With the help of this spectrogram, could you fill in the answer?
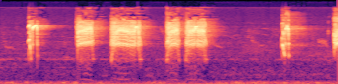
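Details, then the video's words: A black francolin gives a loud grating series. One thin note is followed by four thick, buzzy, rasping notes in rhythmic pairs, then a sharp note and the start of another. "Black Teetar Voice"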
